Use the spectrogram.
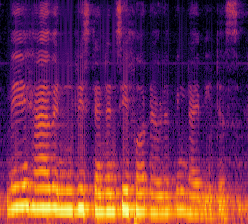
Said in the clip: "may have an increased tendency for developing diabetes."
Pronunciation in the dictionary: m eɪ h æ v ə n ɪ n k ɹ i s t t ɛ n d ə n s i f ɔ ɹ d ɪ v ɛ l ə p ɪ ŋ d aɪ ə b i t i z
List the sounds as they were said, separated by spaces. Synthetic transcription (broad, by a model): m eɪ h æ v ə n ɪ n ɹ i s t t ɛ n d ə n s i f ɔ ɹ d ɪ v ɛ l ə p ɪ ŋ d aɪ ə b i t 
